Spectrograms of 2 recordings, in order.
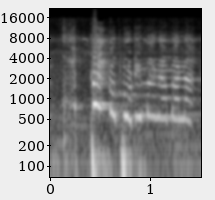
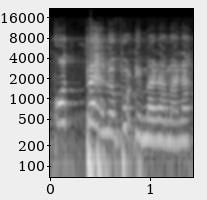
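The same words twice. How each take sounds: First: Very high, loud cry of grief; wife shouting in heartbreak; anguished shout. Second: High, loud cry breaking into tears; wife crying out about her husband; distressed cry. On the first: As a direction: shriek the accusation through tears. Wife repeats, crying out louder. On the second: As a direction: wail it out in grief. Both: Retold or imitated.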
